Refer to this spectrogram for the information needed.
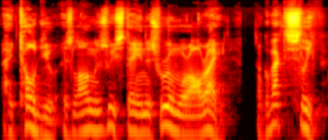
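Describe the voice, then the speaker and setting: Male actor as gruff older man for drama, weary and stern, terse delivery, heavy fry and rasp. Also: mid-range voice, moderate pace. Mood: drowsy, dismissive. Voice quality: gravelly, husky. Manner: terse, commanding. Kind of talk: screenplay table read acting.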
